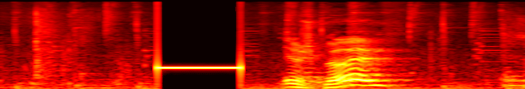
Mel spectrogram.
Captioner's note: beeping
